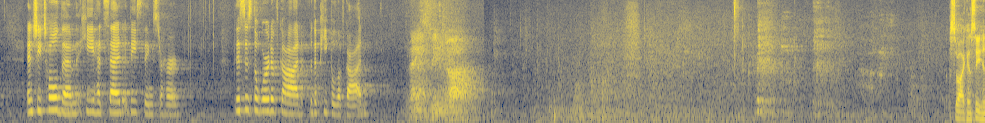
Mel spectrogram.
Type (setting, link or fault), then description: setting, large echoing room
